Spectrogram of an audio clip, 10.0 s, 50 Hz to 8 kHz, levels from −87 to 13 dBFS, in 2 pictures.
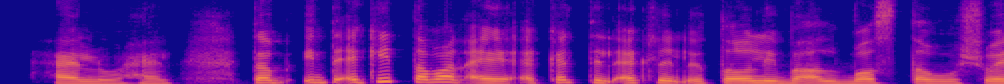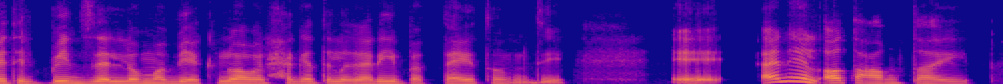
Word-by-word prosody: حلو، 165 -3 0
حلو. 160 0 -7 0.4
طَب 225 0 +3
أنت 235 - -2
أكيد 290 +7 +2
طبعًا 270 0 +6
آآ 195 -6 +1
أكَلت 245 -1 -4
الأكْل 215 0 +1
الإيطالي 195 +1 +3
بقى 190 +1 +2
الباستا 185 0 0
وشوية 170 +2 0
البيتزا 175 0 0
اللي 170 +1 +3
هُم 180 0 -1
بياكلوها 170 +2 0
والحاجات 175 0 -3
الغريبة 165 0 -1
بتاعتهم 170 +6 -4
دي 240 - -8 0.5
آآ - - +1 0.2
أنهي 335 -1 +4
الأطعَم 215 -8 +2
طيب؟ 175 -1 -6
180 Hz, 150 wpm, -24 LUFS, 170-215 Hz, 0.5 s, طبعًا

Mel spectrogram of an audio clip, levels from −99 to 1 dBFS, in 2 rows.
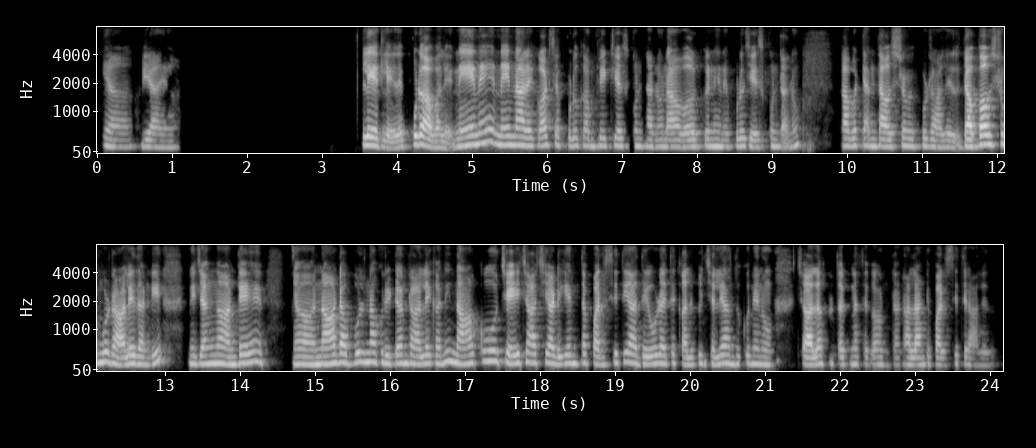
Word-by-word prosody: Yeah! 160 -1 -7 0.3
Yeah! 155 -1 -4
Yeah! 150 +1 -14 2.5
లేదు 190 -4 +8
లేదు. 140 +1 -1
ఎప్పుడు 215 +7 +3
అవ్వలే. 150 -4 0
నేనే 215 +7 +5 0.2
నేను 210 0 +4
నా - - +8
రికార్డ్స్ 195 +2 -1
ఎప్పుడు 185 -2 -8
కంప్లీట్ 180 +1 -4
చేసుకుంటాను. 175 -2 -4
నా - - +2 0.2
వర్క్ 165 +2 -4
నేను 170 -1 -2
ఎప్పుడు 175 +2 -5
చేసుకుంటాను. 160 +2 -5 0.6
కాబట్టి 185 +1 -1
అంతవసరం 175 0 -1
ఎప్పుడు 175 0 -8
రాలేదు. 155 0 -5
డబ్బవసరం 215 +6 +6
గూడా 205 -4 0
రాలేదండి. 180 +3 +2 0.5
నిజంగా 190 +2 +2
అంటే 200 +4 +3 0.7
ఆహ్, 175 -1 0
నా 180 - +4 0.2
డబ్బులు 215 +2 0
నాకు 225 0 -1
రిటర్న్ 195 +1 0
రాలే 185 +1 +1
కానీ, 195 +5 -2 0.2
నాకు 200 +6 -2 0.2
చేయి 205 -1 +6
చాచి 210 0 -1
అడిగేంత 195 +2 -1
పరిస్థితి 180 +5 -2
ఆ - - +3
దేవుడైతే 195 +2 -1
కల్పించలే. 175 +2 -3
అందుకు 185 +1 -7
నేను 175 -2 -3 0.4
చాలా 170 +1 +4
కృతజ్ఞతగా 175 -1 -7
ఉంటాను. 165 +1 -14
అలాంటి 165 +1 -2
పరిస్థితి 165 +3 -6
రాలేదు. 155 +1 -17
180 Hz, 125 wpm, -24 LUFS, 170-195 Hz, 2.5 s, లేదు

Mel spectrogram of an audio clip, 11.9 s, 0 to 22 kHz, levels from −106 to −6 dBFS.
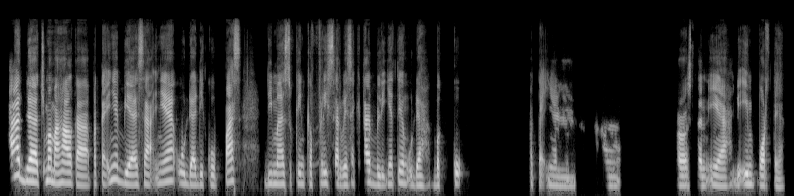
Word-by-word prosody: Ada 220 - +8
cuma 225 +3 +2
mahal, 190 -1 +7
Kak. 155 -4 +2
Petenya 180 +8 -4
biasanya 175 +2 0 0.2
udah 175 -3 0
dikupas 165 +6 -1 0.3
dimasukin 175 0 -4
ke 175 - -6
freezer, 185 0 -3
biasa 165 - -4
kita 200 0 0
belinya 160 -1 -6
tuh 195 +3 -6
yang 185 - -4
udah 160 -1 -2
beku. 160 +3 -6 1.0
Petenya, 150 -1 -10
heeh. 70 - -12 1.4
Frozen, 155 0 -2
iya, 145 -3 -1
di-import 170 -3 -1
ya. 130 - -9
175 Hz, 120 wpm, -28 LUFS, 155-190 Hz, 1.4 s, Ada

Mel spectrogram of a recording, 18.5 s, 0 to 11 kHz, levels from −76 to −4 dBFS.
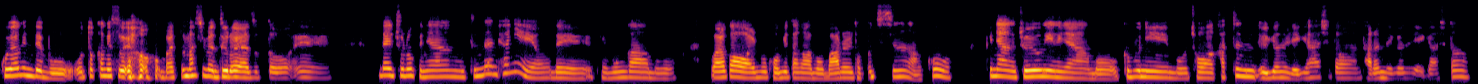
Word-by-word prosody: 고역인데 235 -2 +4
뭐 160 -4 -1
어떡하겠어요. 230 +2 +2 0.5
말씀하시면 225 +3 +2
들어야죠, 195 -3 +5
또. 175 -1 -3
예. 180 -3 -9 0.6
근데 250 -1 +3
주로 235 0 +1
그냥 210 -1 -3
듣는 275 +6 -2
편이에요. 240 - -4
네. 170 -2 -2
이렇게 185 -3 -13
뭔가 185 +1 -3
뭐 160 -2 -10 0.4
왈가왈부 190 -2 +3
거기다가 175 -1 -2
뭐 160 -1 -3
말을 170 +3 0
덧붙이지는 205 +4 -5
않고 190 - -3 0.4
그냥 220 -4 +3
조용히 215 +1 +6
그냥 170 -4 -2
뭐 150 -1 -4
그분이 200 -3 +1
뭐 165 -1 -6
저와 180 -2 -1
같은 210 +3 -1
의견을 180 -2 -1
얘기하시든 185 +5 -5 0.3
다른 170 +3 -3
의견을 165 0 -12
얘기하시든 200 +7 -10
190 Hz, 300 characters per minute, -23 LUFS, 175-210 Hz, 0.6 s, 조용히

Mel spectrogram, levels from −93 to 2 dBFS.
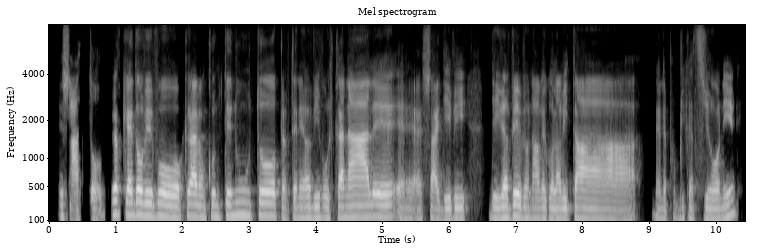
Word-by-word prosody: Esatto, 115 -5 -4
perché 155 -1 +2
dovevo 140 -4 +4
creare 135 -2 +3
un 125 - -3
contenuto, 140 +2 0
per 120 -4 -7
tenere 120 +2 -2
vivo 120 0 -3
il 115 - -7
canale, 130 -2 +1
ehm, 105 - -6
sai 110 0 -4
devi 115 +1 -3 0.3
devi 120 0 -2
avere 125 0 +3
una 115 -1 -4
regolarità 110 -2 -1 0.2
nelle 110 0 -8
pubblicazioni. 115 +5 -5
120 Hz, 115 wpm, -22 LUFS, 115-135 Hz, 0.3 s, dovevo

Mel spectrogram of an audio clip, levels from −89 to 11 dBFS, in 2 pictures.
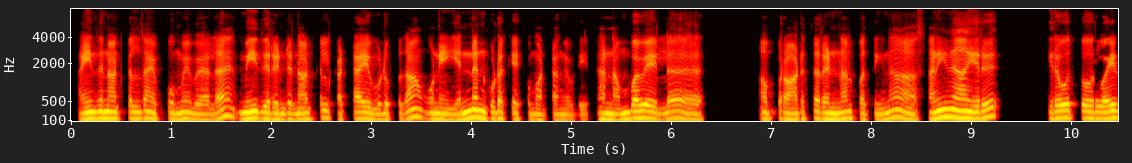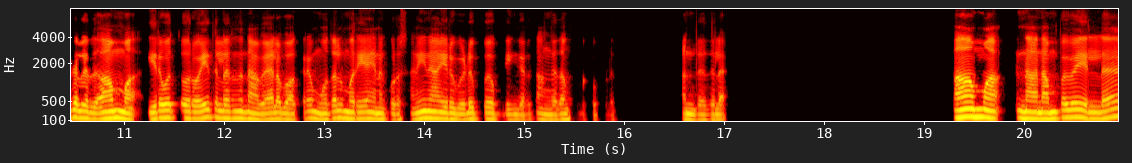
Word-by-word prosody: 5 130 +1 +3
நாட்கள் 125 0 -2
தான், 130 -3 +1
எப்பவுமே 115 +1 -2
வேல. 105 0 -3 0.3
மீதி 125 -1 +3
2 115 0 -1
நாட்கள், 115 +5 -3
கட்டாய 125 +3 0
விடுப்புதான். 115 +9 -2
உன்னய 110 -2 0
என்னன்னு 135 +1 +3
கூட 125 +1 0
கேட்க 115 0 -5
மாட்டாங்க, 105 0 -6
அப்படினு. 105 +1 -13
நான் 110 -2 +1
நம்பவே 135 +5 +3
இல்ல. 120 +4 -2 1.0
அப்புறம் 120 -2 -2
அடுத்த 125 +3 -3
2 115 -1 +2
நாள் 130 0 -2
பாத்தீங்கன்னா, 115 +6 -2 0.3
சனி, 130 +5 +3
ஞாயிறு. 140 0 +4 0.6
21 135 -1 +1
வயதிலதா. 135 -3 +2
ஆமா, 135 -4 +4 0.2
21 140 0 0
வயதிலிருந்து 135 -2 0
நான் 110 -1 0
வேல 120 +1 +1
பாக்கிறேன். 120 +4 -3
மொதல் 135 +4 -1
மொறயா, 125 0 0
எனக்கு 110 -1 -4
ஒரு 105 - -8
சனி, 120 +4 0
ஞாயிறு 125 -3 +1
விடுப்பு 115 +2 -3
அப்படிங்கிறது. 105 0 -9
அங்க 100 -1 -4
தான் 110 +2 -5
கொடுக்கப்படுது. 110 - -23 0.7
அந்த 105 -2 -2
இதுல. 105 0 -5 2.4
ஆமா. 155 -2 +7 0.3
நான் 125 -1 +4
நம்பவே 145 +5 +2
இல்ல. 125 +1 0
125 Hz, 145 wpm, -22 LUFS, 110-135 Hz, 2.4 s, ஆமா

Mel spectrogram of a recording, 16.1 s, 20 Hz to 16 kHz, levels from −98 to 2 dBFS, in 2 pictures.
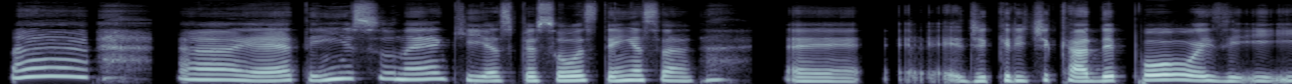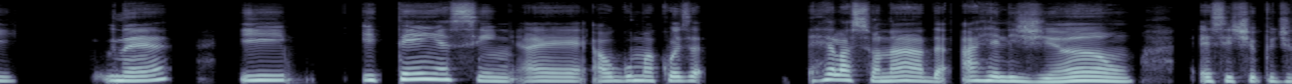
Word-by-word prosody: Ah, 360 +2 0 0.6
ai 225 -3 +1
é, 185 +2 +1
tem 210 +5 0
isso, 270 0 -4
né, 245 +2 +1
que 200 -7 -3
as 180 0 -1
pessoas 185 +3 +2
têm 195 +2 +2
essa, 195 -4 -1 0.6
eh, 165 -3 -3 0.7
de 170 +1 0
criticar 185 0 +1
depois 190 +1 +4
e 165 - 0
e 175 +2 -5 0.6
e, 190 - 0
né, 190 +6 +2 0.4
e 205 0 +1 0.5
e 210 0 +1
tem 245 +1 +3
assim, 180 -8 -2
eh, 170 -1 -2
alguma 180 +2 0
coisa 180 0 -1 0.7
relacionada 180 -5 +1
à - - -1
religião? 170 -1 +2 0.4
Esse 165 0 -2
tipo 165 +1 -4
de 150 - -8
185 Hz, 120 wpm, -26 LUFS, 170-215 Hz, 0.7 s, depois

